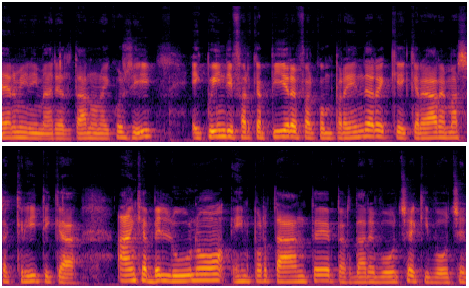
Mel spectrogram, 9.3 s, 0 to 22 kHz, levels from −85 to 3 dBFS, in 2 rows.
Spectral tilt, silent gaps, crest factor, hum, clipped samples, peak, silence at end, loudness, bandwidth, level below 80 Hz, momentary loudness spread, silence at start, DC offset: -6.5 dB/octave; none; 18 dB; none; under 0.1%; -4 dBFS; 0 s; -22 LUFS; 16.5 kHz; -54 dBFS; 7 LU; 0 s; under 0.1%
